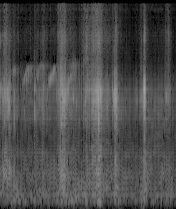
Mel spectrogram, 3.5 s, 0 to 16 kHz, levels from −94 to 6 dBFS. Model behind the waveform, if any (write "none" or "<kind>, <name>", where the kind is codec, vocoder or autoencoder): vocoder, BigVGAN v2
